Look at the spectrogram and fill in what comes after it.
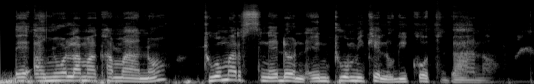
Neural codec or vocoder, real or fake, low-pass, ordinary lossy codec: codec, 44.1 kHz, 7.8 kbps, Pupu-Codec; fake; none; none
